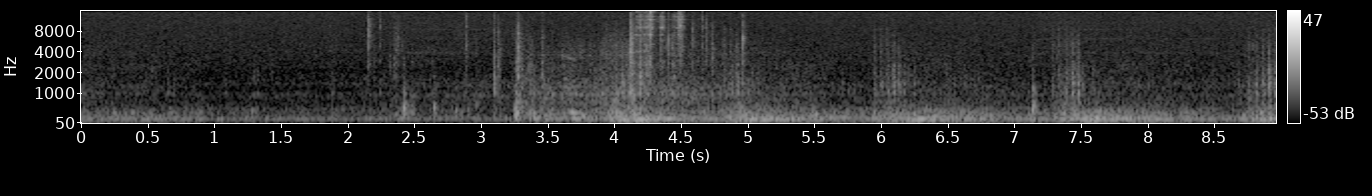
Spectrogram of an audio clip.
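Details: Volvo 760. A jingle of keys, then the starter churns in uneven bursts for several seconds and the engine never catches: it cranks but won't start.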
